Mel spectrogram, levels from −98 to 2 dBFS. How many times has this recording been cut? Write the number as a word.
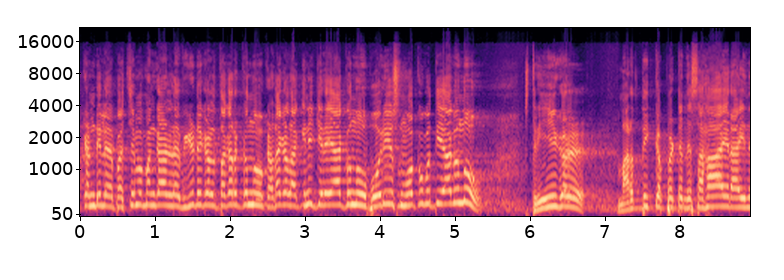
zero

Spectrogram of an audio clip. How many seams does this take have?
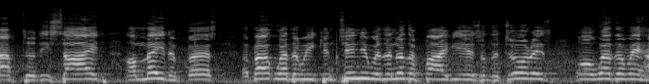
zero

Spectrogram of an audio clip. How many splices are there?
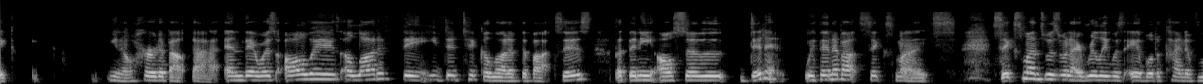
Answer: one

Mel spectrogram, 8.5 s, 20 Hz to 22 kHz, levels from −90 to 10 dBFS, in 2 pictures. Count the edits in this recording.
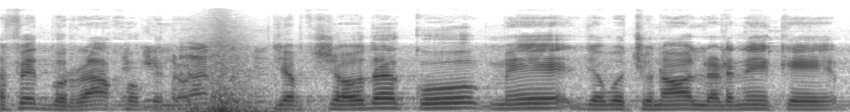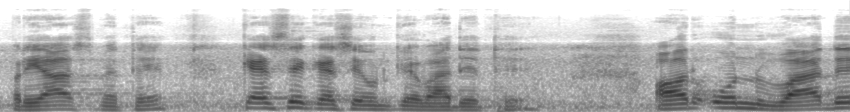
one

